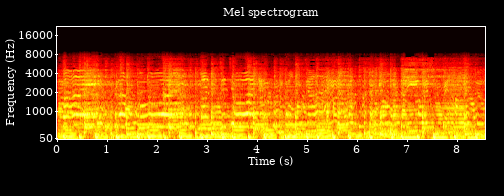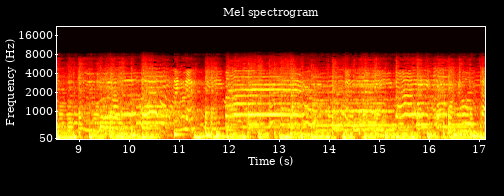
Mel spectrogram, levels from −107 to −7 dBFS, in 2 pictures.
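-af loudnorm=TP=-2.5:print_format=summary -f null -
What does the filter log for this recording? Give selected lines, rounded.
Input Integrated:    -24.6 LUFS
Input True Peak:     -13.0 dBTP
Input LRA:             1.7 LU
Input Threshold:     -34.6 LUFS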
